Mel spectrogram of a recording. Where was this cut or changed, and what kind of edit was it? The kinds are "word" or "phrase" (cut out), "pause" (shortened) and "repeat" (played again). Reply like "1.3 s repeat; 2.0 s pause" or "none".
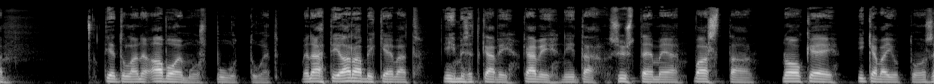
4.3 s pause; 5.2 s pause; 6.9 s pause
